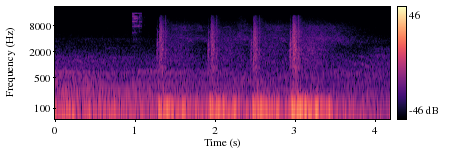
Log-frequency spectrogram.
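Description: Short sharp menu sounds tick in quick succession.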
